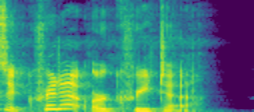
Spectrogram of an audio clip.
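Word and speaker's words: Krita: By the NASA supercomputer specifically for um animating in Critter. Is do you guys pronounce it critt or kitta? Creta.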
